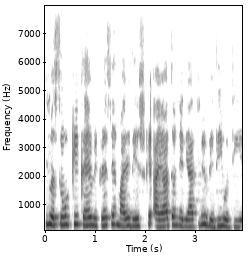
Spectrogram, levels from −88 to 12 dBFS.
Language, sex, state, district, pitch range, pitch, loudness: Hindi, female, Uttar Pradesh, Varanasi, 240-290 Hz, 260 Hz, -18 LUFS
